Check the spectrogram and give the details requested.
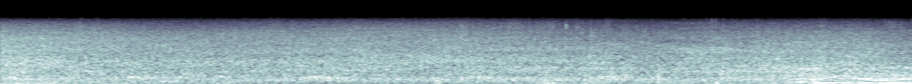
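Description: Steady rain falling on a wet town street, a continuous hiss. Near the end a low engine hum comes in from a vehicle.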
